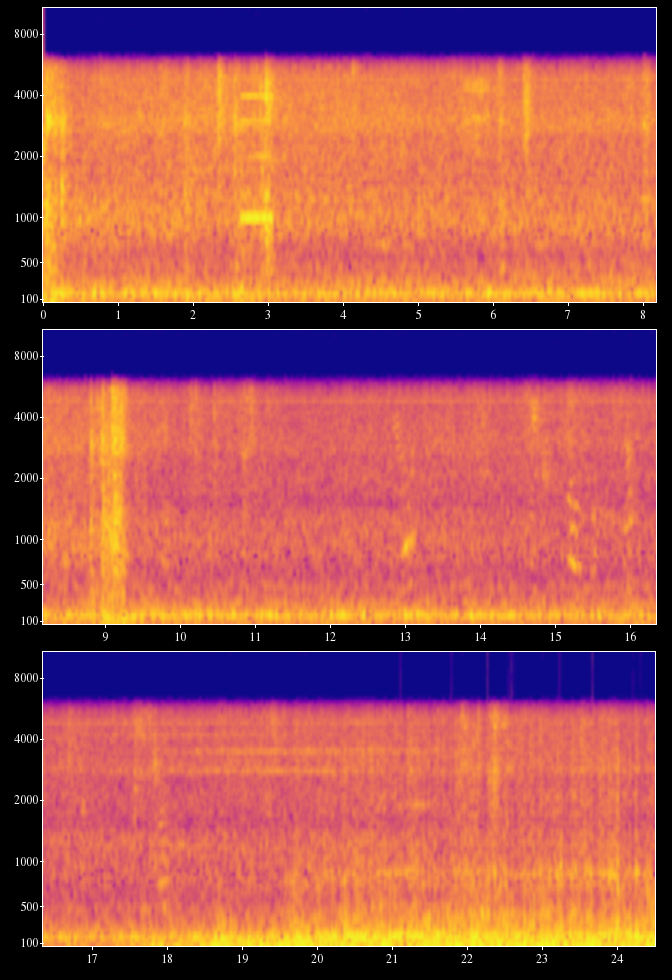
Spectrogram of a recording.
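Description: A tram engine hums steadily, then rumbles louder as the tram pulls away.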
